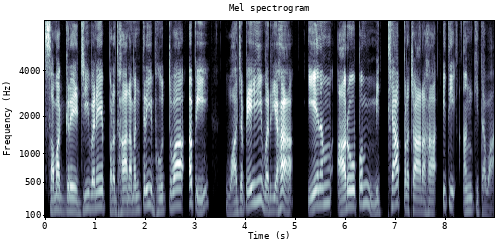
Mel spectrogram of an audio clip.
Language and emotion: Sanskrit, neutral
